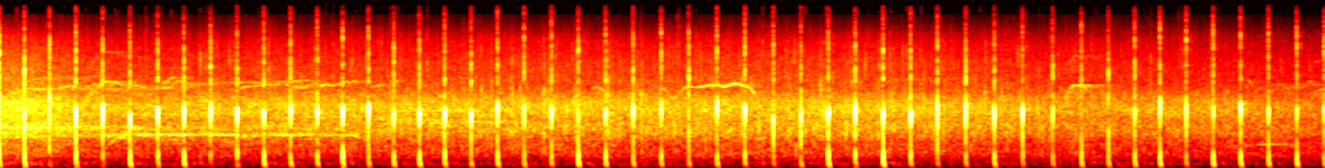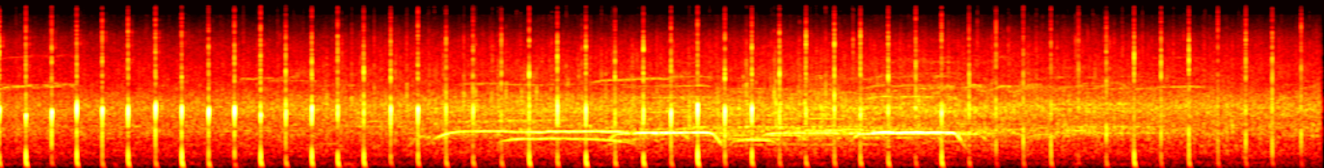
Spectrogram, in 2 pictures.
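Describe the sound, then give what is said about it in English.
An audience applauds people in the military who have stood up, clapping steadily for nearly half a minute, many hands in a dense, sustained wash with a few sharper individual claps and faint whistles rising over it. “Come on, let's give him a big hand.”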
